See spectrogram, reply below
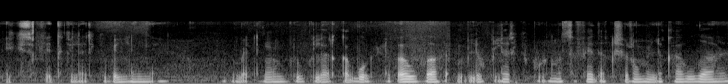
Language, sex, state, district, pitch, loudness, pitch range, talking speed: Angika, male, Bihar, Madhepura, 120 Hz, -21 LUFS, 115-130 Hz, 190 wpm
